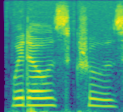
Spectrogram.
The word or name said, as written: widow's cruse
